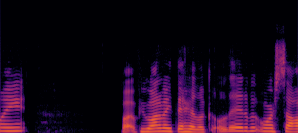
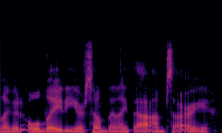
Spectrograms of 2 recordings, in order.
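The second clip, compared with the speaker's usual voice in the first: much lower, voice cracking down to a whisper; losing her voice; 11 semitones lower, 6 dB quieter than usual. Real, not acted. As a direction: let the tired voice sink to almost nothing. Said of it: "I think I'm losing my voice".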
